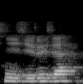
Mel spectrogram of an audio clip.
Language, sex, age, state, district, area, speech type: Bodo, male, 30-45, Assam, Kokrajhar, rural, spontaneous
